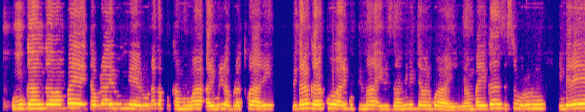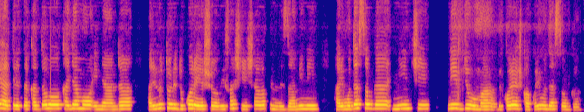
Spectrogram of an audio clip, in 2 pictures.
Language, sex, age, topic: Kinyarwanda, female, 18-24, health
